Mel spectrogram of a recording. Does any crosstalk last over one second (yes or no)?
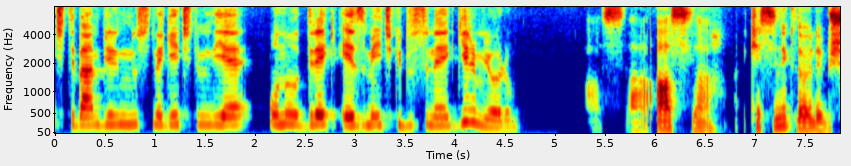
no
